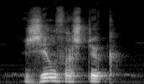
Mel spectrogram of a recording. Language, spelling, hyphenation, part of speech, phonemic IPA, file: Dutch, zilverstuk, zil‧ver‧stuk, noun, /ˈzɪl.vərˌstʏk/, Nl-zilverstuk.ogg
- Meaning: silver coin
